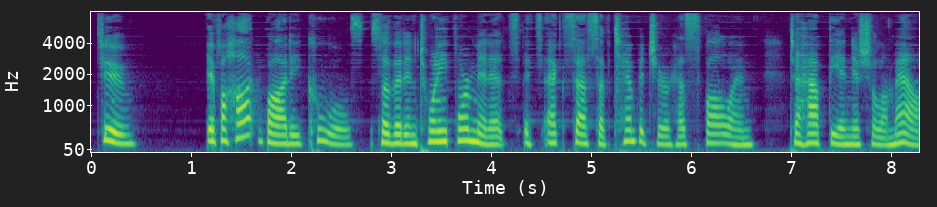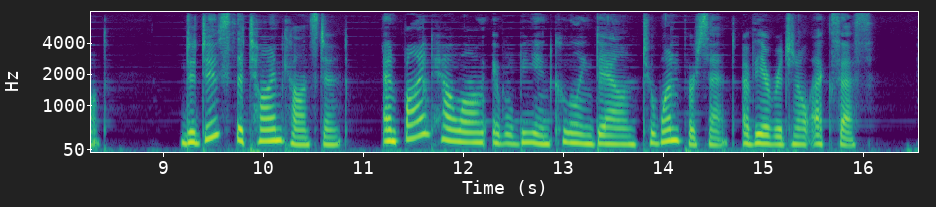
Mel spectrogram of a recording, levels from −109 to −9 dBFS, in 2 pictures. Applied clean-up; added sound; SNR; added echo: neural mask model DeepFilterNet 3.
